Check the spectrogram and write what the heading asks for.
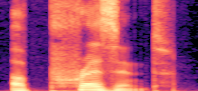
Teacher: Stress is on the first syllable.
